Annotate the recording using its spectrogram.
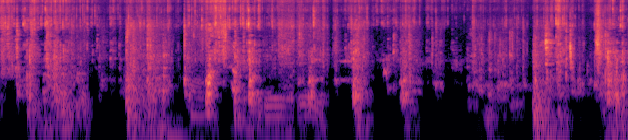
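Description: Chickens cluck close by.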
